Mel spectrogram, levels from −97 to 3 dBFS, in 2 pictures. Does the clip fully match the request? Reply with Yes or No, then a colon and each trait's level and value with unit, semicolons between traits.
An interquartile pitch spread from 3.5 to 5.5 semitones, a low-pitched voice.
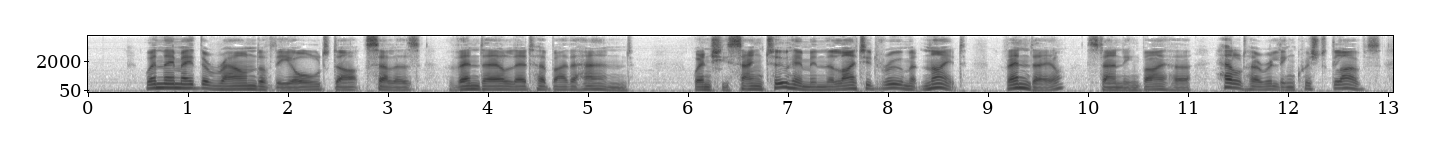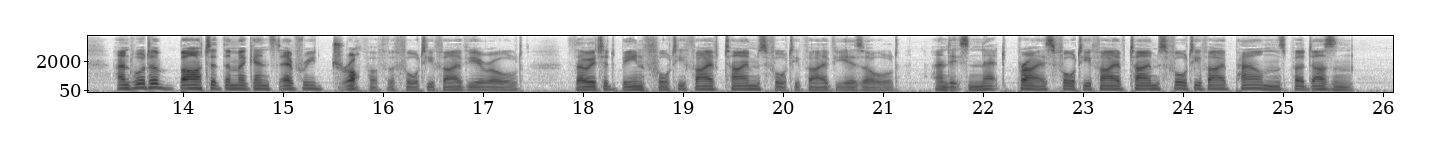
Yes: average, 4.7 semitones; low, 110 Hz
